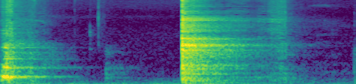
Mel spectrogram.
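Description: A chef's knife pushing chopped vegetables off a wooden cutting board into a stainless steel pot. It starts with a sharp knock and a short ring, and about a second in there is a brief scrape that fades out quickly.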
